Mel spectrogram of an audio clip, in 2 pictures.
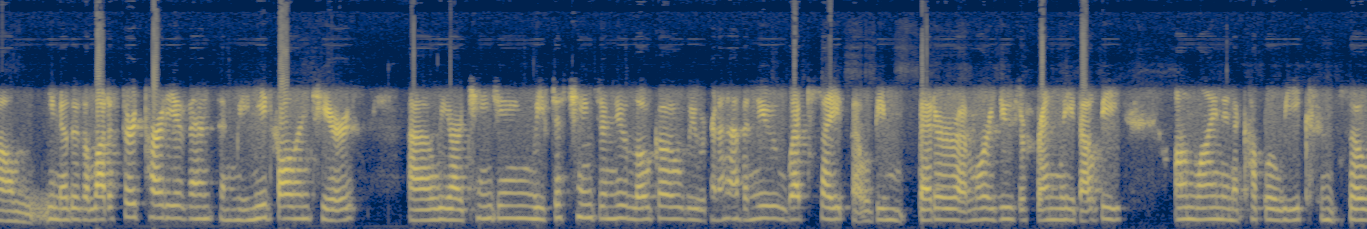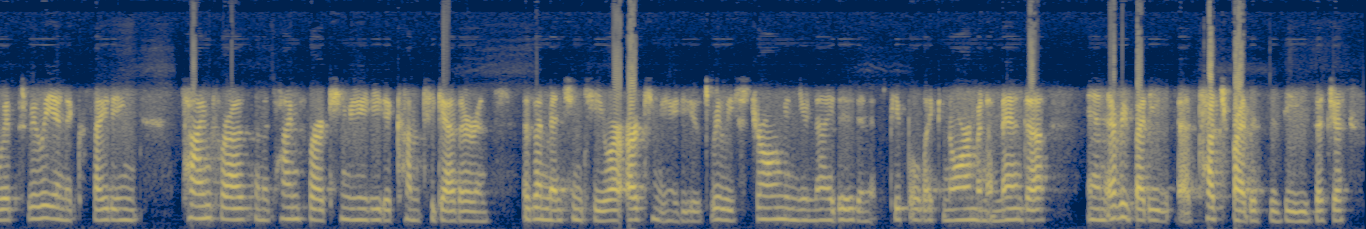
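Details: Adult woman speaking; typical speech.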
